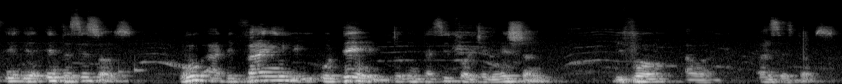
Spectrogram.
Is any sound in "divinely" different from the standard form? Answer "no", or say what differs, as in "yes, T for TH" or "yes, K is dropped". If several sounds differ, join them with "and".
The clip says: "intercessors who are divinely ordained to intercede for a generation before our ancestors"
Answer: no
